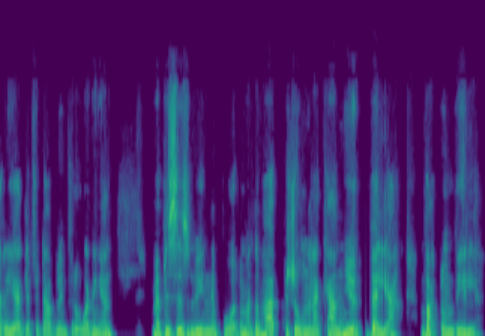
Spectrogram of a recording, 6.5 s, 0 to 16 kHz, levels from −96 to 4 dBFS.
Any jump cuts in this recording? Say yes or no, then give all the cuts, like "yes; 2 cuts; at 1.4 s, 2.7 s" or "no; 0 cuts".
no; 0 cuts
